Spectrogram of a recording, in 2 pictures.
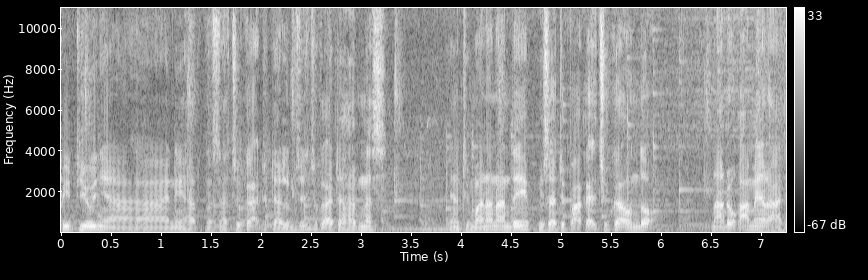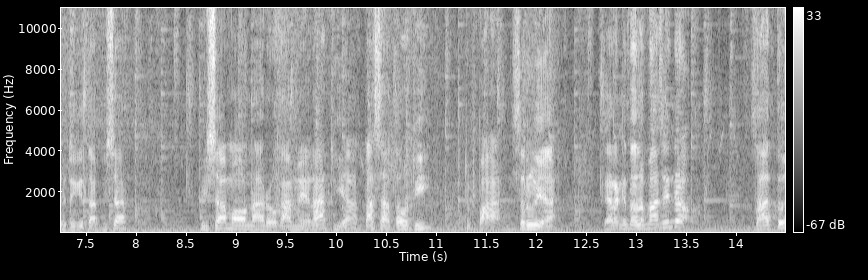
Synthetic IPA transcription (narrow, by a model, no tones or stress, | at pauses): fid̥eoɲaainiɦarnəsɲḁd͡ʒuɡ̥aʔd̥i̤d̥a̤ləmsɪnd͡ʒuɡ̥aːd̥a̤ɦarnəs | jaŋd̥imananant̪ib̥isad̥i̤pakɛʔʒ̥uɡ̥aunt̪ʊʔ | naɾʊʔkameɾad͡ʒadikit̪ab̥isa | b̥isamaunaɾʊʔkameɾad̥i̤at̪asat̪awd̥i̤ | d̪̥ə̤pansəɾuja | kaɾaŋkit̪aləpasiniɔʔ | sat̪u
